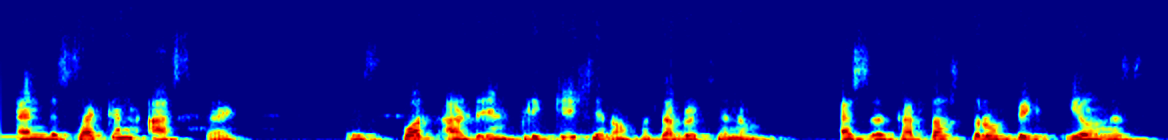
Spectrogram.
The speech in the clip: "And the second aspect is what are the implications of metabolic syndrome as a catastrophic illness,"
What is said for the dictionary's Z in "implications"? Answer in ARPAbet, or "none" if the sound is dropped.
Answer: none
